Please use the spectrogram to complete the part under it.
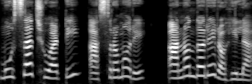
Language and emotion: Odia, neutral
